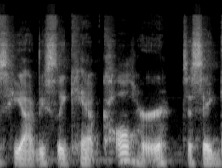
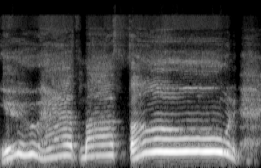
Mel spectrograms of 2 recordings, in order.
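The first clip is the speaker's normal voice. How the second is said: angry, shrill, furious scream, stretched out; 14 dB louder than usual. Retelling a man in the street yelling up at a woman, retelling a scream. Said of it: "he's like screaming at her".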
